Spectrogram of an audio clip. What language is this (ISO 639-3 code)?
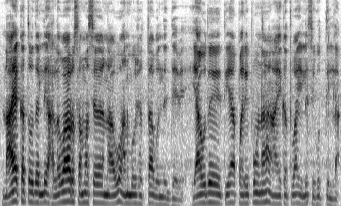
kan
